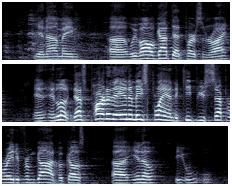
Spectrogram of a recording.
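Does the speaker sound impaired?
No.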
